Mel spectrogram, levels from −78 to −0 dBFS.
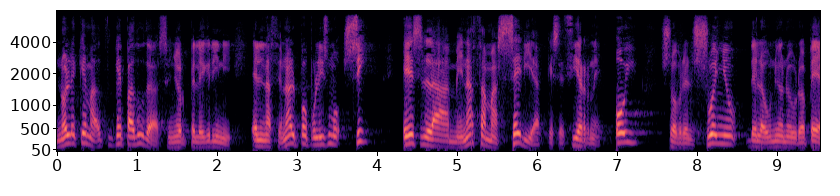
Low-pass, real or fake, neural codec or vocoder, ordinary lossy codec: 7.2 kHz; real; none; none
